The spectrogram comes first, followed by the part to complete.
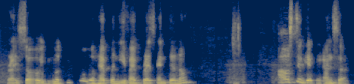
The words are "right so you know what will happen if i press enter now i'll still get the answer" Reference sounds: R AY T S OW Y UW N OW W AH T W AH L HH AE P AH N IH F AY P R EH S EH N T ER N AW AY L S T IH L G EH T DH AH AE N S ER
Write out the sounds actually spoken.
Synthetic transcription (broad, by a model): R AY T S OW Y UW N OW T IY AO W AH L HH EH P AH N IH F AY P R EH S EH N T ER N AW AY W S T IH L G EH T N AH N S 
